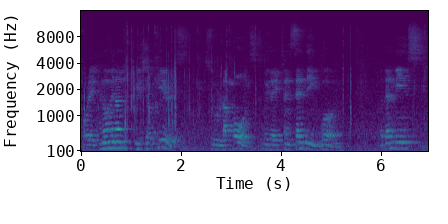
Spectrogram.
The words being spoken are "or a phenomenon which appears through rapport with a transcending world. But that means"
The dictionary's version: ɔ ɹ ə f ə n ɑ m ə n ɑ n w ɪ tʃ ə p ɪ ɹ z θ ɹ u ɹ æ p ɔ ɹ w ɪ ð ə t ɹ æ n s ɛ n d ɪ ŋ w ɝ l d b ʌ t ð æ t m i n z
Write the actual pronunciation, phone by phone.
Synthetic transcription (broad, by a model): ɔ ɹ ə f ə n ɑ m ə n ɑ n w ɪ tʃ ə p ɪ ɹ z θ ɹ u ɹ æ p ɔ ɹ w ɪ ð ə t ɹ æ n s ɛ n d ɪ ŋ w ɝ d b ʌ t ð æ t m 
